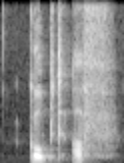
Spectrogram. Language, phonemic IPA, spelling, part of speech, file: Dutch, /ˈkoːpt ˈɑf/, koopt af, verb, Nl-koopt af.ogg
- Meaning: inflection of afkopen: 1. second/third-person singular present indicative 2. plural imperative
